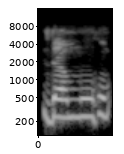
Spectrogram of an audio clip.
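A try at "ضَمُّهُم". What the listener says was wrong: dhammuhum. dhammuhum Pakai tasdid. Dhammu pakai tasdid.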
